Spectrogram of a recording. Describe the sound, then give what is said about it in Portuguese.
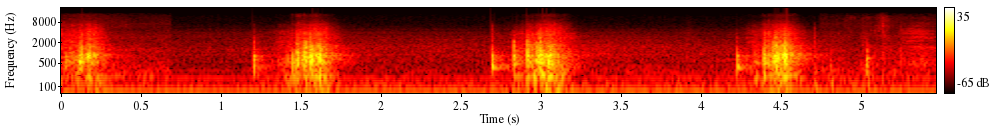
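An upturned cup, mouth facing down, is knocked and then scraped across the floor in a repeating pattern: sharp taps followed by short rubbing swishes, fairly loud, with no talking. “O primeiro é o som de bater com o copo no chão, com a boca virada para baixo. O segundo é o som de esfregar o copo no chão.”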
